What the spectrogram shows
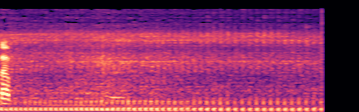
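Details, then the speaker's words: Carbureted Honda Beat scooter after fixing lost ignition, pulser and coil spark checked: fires right up on the starter and settles into a steady, even putter at idle with no misfire. "nah Alhamdulillah nyala teman-teman ya oke dia nyala berarti kita langsung pasang"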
